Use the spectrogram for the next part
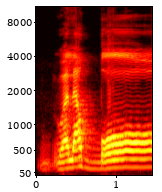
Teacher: The very last word of Surah Al-Fatiha, ضَالِّينَ, has a 6 count mad on it. And that 6 count mad is called maddul lazim, and it occurs because of a shadda.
